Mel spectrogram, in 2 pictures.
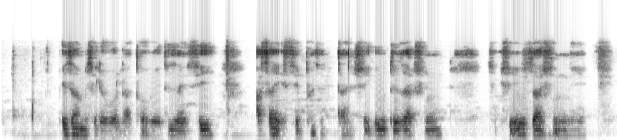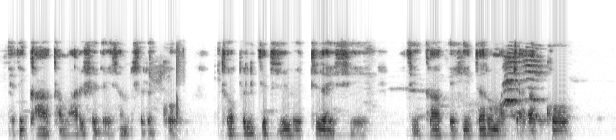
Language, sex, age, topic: Gamo, male, 18-24, government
